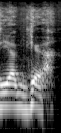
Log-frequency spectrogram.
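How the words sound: The middle is sounded as 'gy'. This is how it is said in North India. "In North India, as yagya"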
